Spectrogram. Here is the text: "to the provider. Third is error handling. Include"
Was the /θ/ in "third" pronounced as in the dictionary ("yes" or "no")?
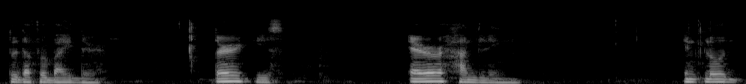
no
